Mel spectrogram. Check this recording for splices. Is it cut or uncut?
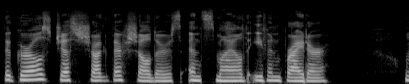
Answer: uncut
